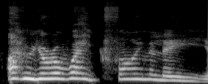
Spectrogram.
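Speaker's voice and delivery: high, loud British imitation, slowing at the end; British accent. Imitating actress greeting a captive who wakes, British accent. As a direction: sing it out high in mock British, drawing out the last word. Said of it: "she does a great British accent".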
